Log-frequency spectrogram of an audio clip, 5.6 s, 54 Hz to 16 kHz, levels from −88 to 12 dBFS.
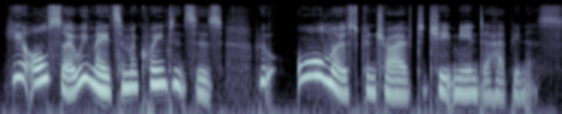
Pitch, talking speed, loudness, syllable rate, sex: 210 Hz, 150 wpm, -17 LUFS, 5.0 syllables/s, female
